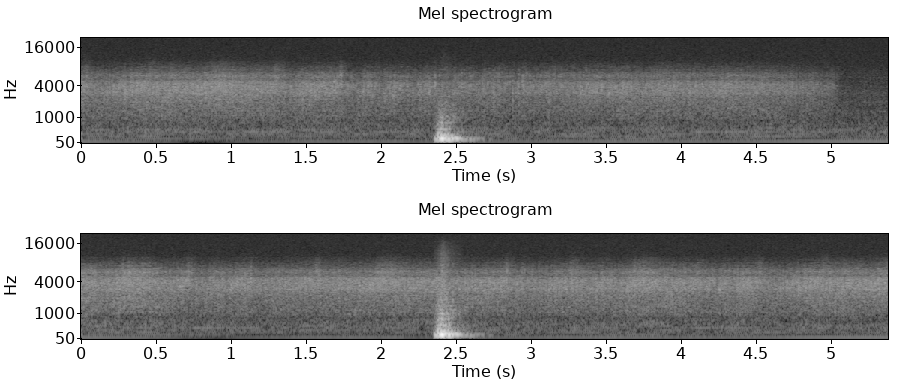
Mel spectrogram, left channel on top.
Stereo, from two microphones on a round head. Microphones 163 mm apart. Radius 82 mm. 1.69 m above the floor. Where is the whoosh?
80° right, 0.9 m.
